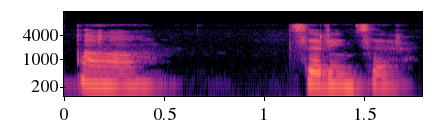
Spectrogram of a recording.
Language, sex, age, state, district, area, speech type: Tamil, female, 18-30, Tamil Nadu, Dharmapuri, rural, spontaneous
